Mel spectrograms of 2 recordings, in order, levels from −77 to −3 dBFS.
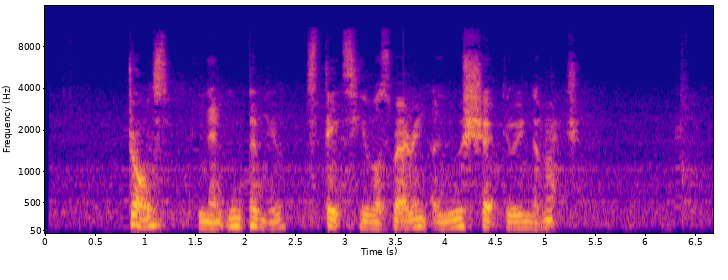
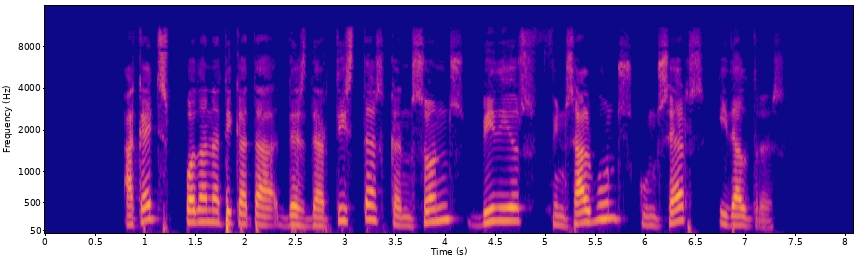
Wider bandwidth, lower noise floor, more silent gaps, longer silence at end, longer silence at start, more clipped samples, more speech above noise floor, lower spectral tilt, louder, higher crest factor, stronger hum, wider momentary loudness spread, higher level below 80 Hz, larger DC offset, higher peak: about the same, 11 kHz vs 11.5 kHz; second, -43 dBFS vs -79 dBFS; neither; second, 0.1 s vs 0.75 s; second, 0.15 s vs 0.8 s; neither; second, 25 dB vs 53 dB; about the same, -5.5 dB/octave vs -4.5 dB/octave; first, -19 LUFS vs -26 LUFS; about the same, 18 dB vs 20 dB; neither; first, 16 LU vs 12 LU; about the same, -50 dBFS vs -46 dBFS; neither; first, -2 dBFS vs -6 dBFS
